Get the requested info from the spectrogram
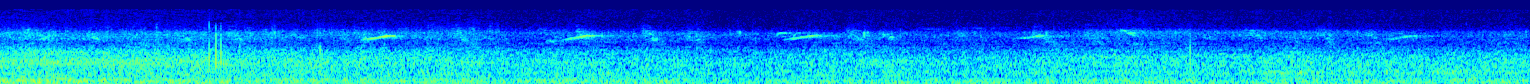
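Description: A small bird calling a short, high, rising chirp over and over, about once a second, starting about two seconds in, over steady outdoor background noise.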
